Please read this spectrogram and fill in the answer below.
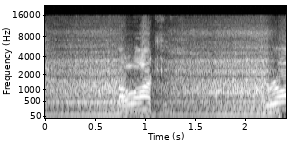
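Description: Polaris Sportsman 700 Twin ATV's twin-cylinder engine running at a steady, even pace while being ridden, with a man's voice saying a word about a second in.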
